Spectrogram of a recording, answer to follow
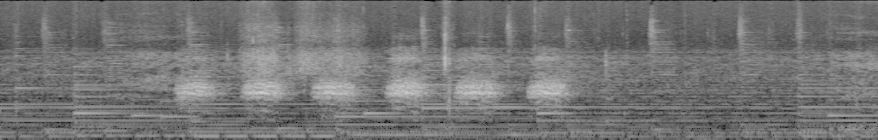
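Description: A crow cawing six times in a steady series, about two calls a second, over soft background music with sustained notes.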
